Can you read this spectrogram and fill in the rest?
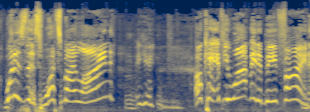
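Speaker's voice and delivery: high-pitched, hammed-up huffy protest; mock indignation. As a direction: act put out, pitch way up. Guest feigns offence at host's question.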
